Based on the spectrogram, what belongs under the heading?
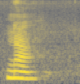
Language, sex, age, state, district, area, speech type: Punjabi, female, 18-30, Punjab, Shaheed Bhagat Singh Nagar, rural, read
